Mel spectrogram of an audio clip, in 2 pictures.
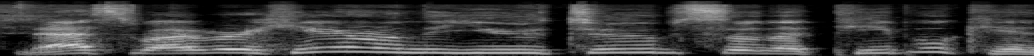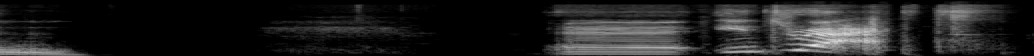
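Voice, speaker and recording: A woman's voice: on the high side, very animated, unhurried, a bit bright, dry recording. A woman co-hosting a coding livestream in casual, unscripted chat.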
